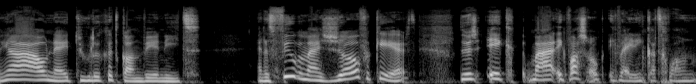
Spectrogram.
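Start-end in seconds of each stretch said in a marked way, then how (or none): 0.0-2.0 mock grumbling, much slower. Retelling how a teenager answered the speaker's suggestion, imitating a grumble. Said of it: "en toen bromde hij iets".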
